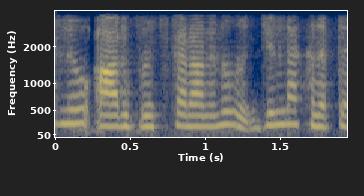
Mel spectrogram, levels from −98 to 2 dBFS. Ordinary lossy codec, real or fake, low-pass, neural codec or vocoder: none; fake; 3.6 kHz; codec, 16 kHz, 1.1 kbps, Voila-Tokenizer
